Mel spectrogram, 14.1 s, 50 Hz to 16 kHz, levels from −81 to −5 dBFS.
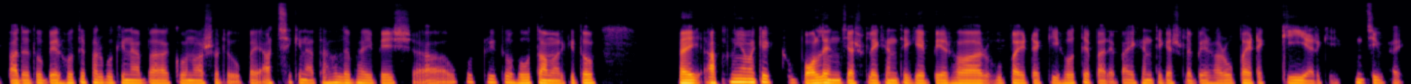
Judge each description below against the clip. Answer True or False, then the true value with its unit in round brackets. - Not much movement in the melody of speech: True (1.6 semitones)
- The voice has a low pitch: True (115 Hz)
